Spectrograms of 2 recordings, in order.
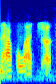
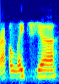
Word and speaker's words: Appalachia: I've never heard anyone from our area, from Appalachia, call it anything other than Appalachia. When I hear someone say Appalachia or Appalachia or however they pronounce it, to me, that signifies that person is not from the Appalachian region.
